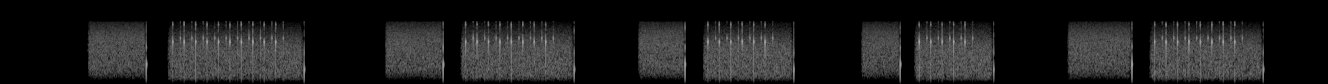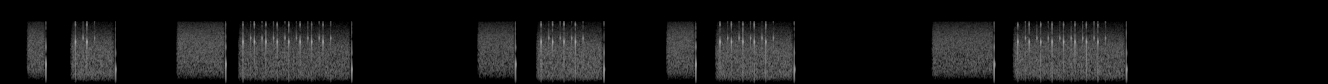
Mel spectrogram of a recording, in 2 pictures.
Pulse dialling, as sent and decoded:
10 / 8 / 6 / 5 / 8 / 2 / 8 / 4 / 5 / 8
0 8 6 5 8 2 8 4 5 8

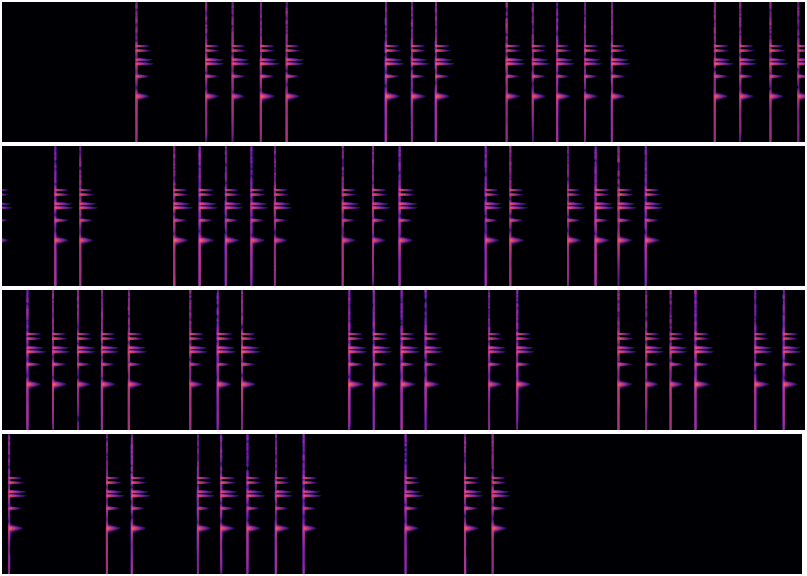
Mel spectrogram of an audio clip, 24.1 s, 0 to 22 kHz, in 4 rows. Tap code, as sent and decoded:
1-4 3-5 4-2 5-3 2-4 / 5-3 4-2 4-3 2-5 1-2
DPRXI XRSJB

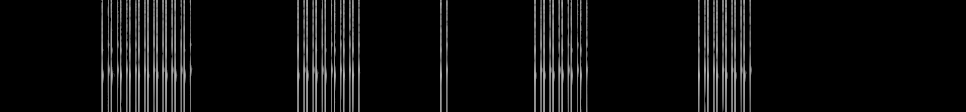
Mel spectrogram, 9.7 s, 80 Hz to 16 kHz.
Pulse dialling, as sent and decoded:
10 / 7 / 1 / 6 / 6
0 7 1 6 6

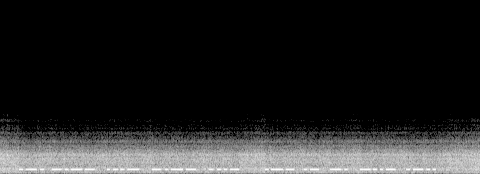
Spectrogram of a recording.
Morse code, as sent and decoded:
.-. -.-- ...- -.-- ...- / .-- .- -. -..- .-..
RYVYV WANXL

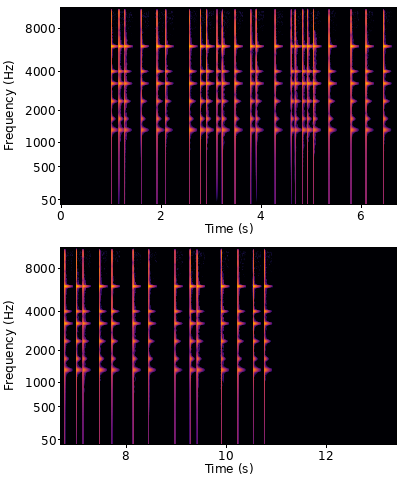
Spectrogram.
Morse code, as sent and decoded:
none

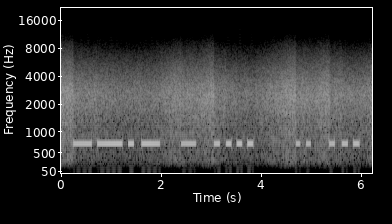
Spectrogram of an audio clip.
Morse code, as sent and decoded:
--.- - .... / .. ...
QTH IS

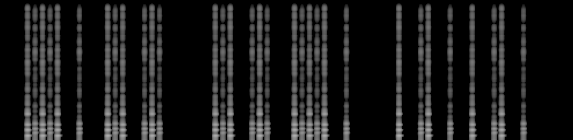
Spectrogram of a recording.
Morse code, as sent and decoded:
..- .-. / .-. ..- / -- --
UR RU MM

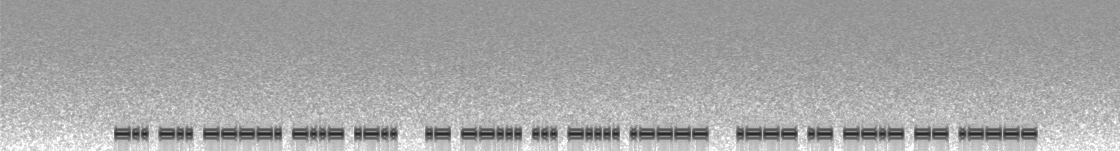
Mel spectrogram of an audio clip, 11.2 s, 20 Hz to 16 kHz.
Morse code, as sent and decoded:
-.. -.. ----. -..- .-.. / .- --... ... -.... .---- / .--- .- --.- -- .----
DD9XL A7S61 JAQM1

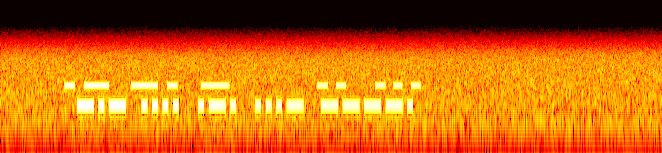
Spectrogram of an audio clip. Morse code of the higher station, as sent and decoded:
.- -. - / .. ...
ANT IS

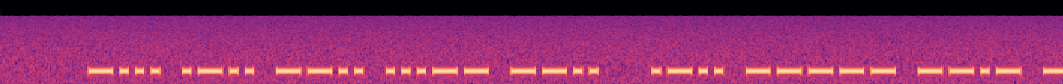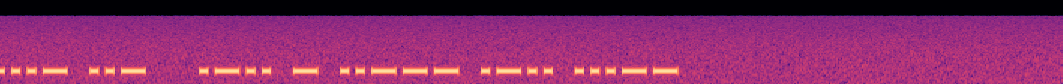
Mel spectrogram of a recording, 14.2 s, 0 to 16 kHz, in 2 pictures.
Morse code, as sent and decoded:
-... .-.. --.. ...-- --.. / .-.. ----- --.- -..- ..- / .-.. - ..--- .-.. ...--
BLZ3Z L0QXU LT2L3

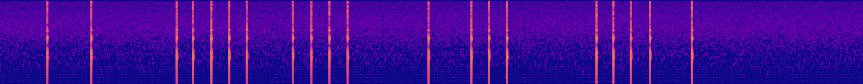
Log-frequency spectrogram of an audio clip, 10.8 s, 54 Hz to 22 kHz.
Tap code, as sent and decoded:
1-1 5-4 1-3 4-1
AYCQ

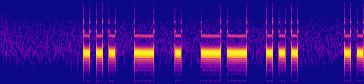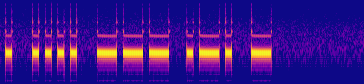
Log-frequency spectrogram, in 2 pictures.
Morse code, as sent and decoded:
... - . -- ... / ... .... --- .-. -
STEMS SHORT

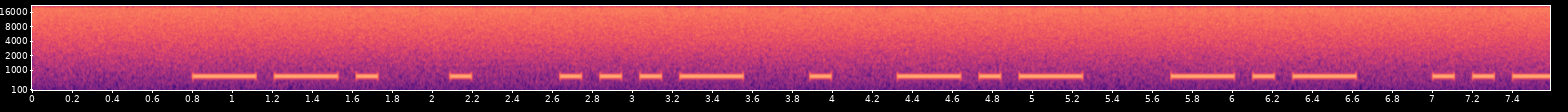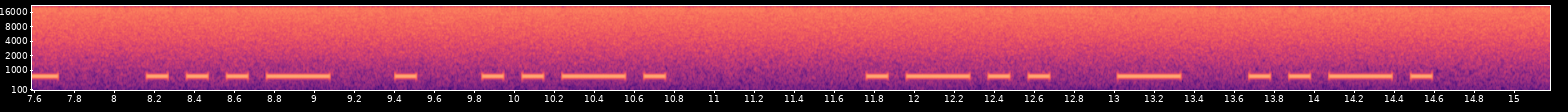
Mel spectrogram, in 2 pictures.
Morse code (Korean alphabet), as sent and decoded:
--. . ...- . -.- -.- ..- ...- . ..-. / .-.. - ..-.
사랑이란 건

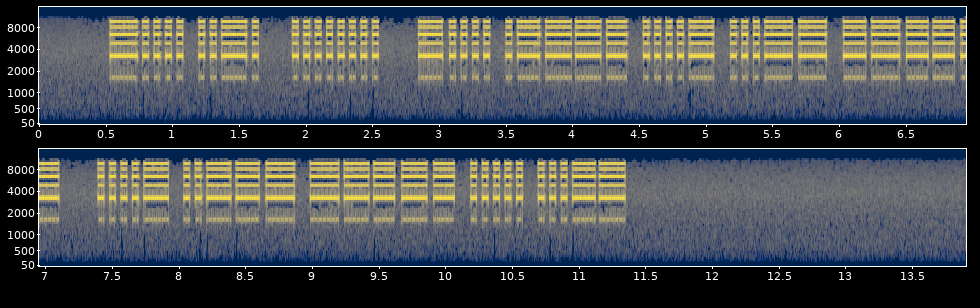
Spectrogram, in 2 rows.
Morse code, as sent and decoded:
-.... ..-. / ........ / -.... .---- ....- ...-- ----- / ....- ..--- ----- ..... ...--
6F <HH> 61430 42053

